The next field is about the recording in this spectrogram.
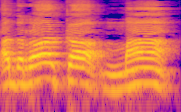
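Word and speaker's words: أدراك ما: এখানে আদরা এবং কামা উভয়টি ভুল উচ্চারণ। শুদ্ধ উচ্চারণ হবে আদরাকা মা, আদরাকা মা।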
